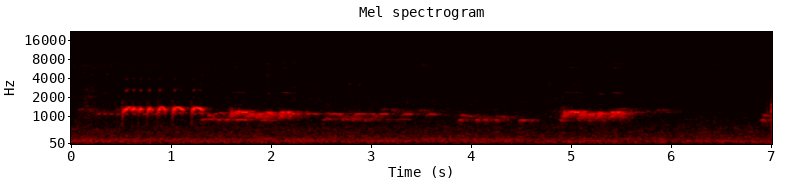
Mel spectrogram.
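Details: Local zebra dove singing in the lively ngristal style used as a lure: a short burst of stuttered notes, then a long, slightly wavering trilled coo, with another trill about four seconds later over a low background rumble.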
